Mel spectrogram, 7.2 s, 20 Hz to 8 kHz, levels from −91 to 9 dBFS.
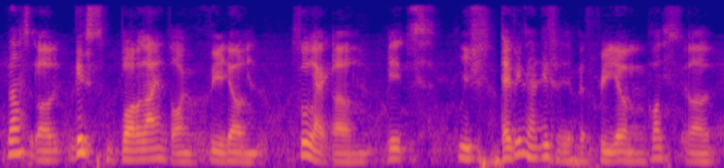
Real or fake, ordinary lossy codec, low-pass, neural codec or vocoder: fake; none; 7.2 kHz; codec, 16 kHz, 1 kbps, FreqCodec, larger model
